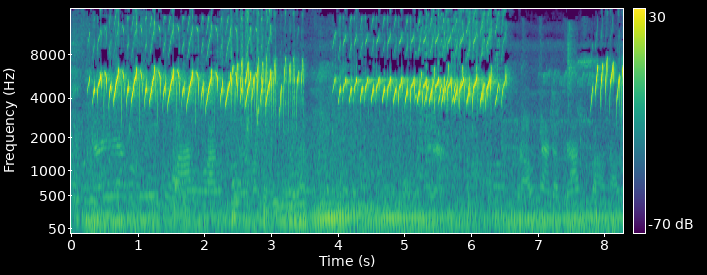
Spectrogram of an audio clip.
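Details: Mantenan kuning delivering a vigorous rolling song: long runs of quick, high, sharply clipped notes at a constant pitch, with a short break midway, a quieter pause near the end, and a final burst.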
